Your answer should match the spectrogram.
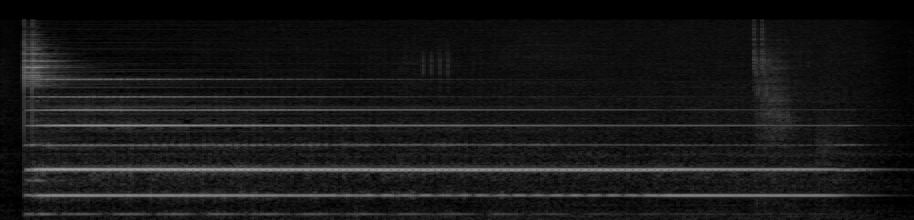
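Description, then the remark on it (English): A meditation chime is struck once and rings out alone, a bright sustained tone with layered shimmering overtones that hangs steadily for about eight seconds before fading away. “As we listen to the chime, let us remember our connection to each other and the world around us.”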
